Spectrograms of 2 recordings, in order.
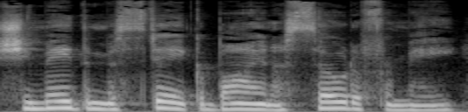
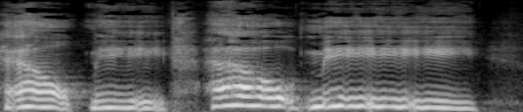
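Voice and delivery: very slow, high, wavering drawn-out shriek; 5 semitones higher, 7 dB louder than usual. Reading a story where a woman trapped in a cart calls out: shrieking in a quavery voice. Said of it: "shrieking in a quavery voice".

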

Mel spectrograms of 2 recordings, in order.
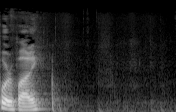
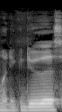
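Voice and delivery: plain

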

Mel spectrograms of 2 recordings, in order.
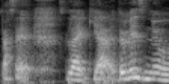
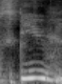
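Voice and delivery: heavy stress leaning on spew thee; 4 semitones higher than usual. Reading Revelation 3:16 aloud, with stress on 'spew thee'. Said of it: "I had to put emphasis on".

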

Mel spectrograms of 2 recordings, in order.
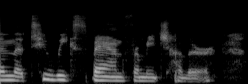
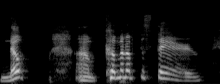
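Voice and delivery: cheery, eager, happy, enthusiastic. Retelling a husband's reply from the stairs: imitating him happy and enthusiastic. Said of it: "all happy and enthusiastic".

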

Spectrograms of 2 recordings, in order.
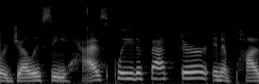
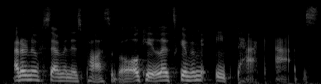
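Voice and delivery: normal talking voice

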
